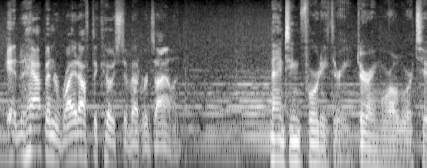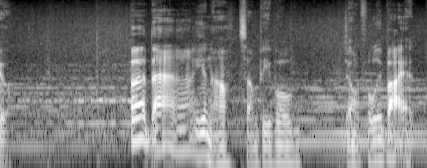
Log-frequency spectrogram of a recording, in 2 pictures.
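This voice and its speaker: Chatty, gravelly, low-voiced young man. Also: normal speed, pauses often, music in the background, heavily acted. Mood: friendly, chatty. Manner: rambling, hesitant, casual and animated. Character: chatty, excitable young man, goofy local believer in ghost stories. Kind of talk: naturalistic video game dialogue.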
